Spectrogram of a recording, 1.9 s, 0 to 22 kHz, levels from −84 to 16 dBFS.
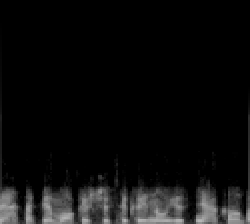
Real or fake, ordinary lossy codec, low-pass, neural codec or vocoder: real; Opus, 32 kbps; 7.2 kHz; none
